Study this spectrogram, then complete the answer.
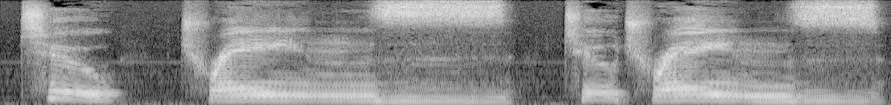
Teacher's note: Two trains with a voiced Z ending.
